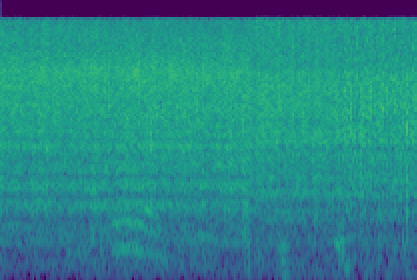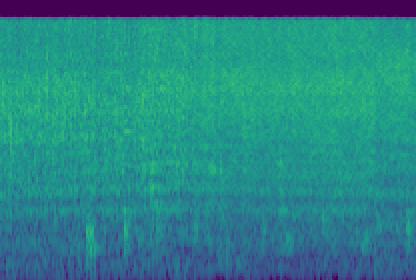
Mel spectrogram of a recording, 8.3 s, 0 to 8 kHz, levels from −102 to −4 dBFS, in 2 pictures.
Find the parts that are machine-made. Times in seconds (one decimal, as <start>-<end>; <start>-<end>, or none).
0.0-3.4; 6.1-8.3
